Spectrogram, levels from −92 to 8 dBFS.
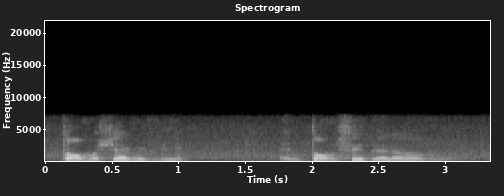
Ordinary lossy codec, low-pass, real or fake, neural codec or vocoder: AAC, 48 kbps; 7.2 kHz; real; none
